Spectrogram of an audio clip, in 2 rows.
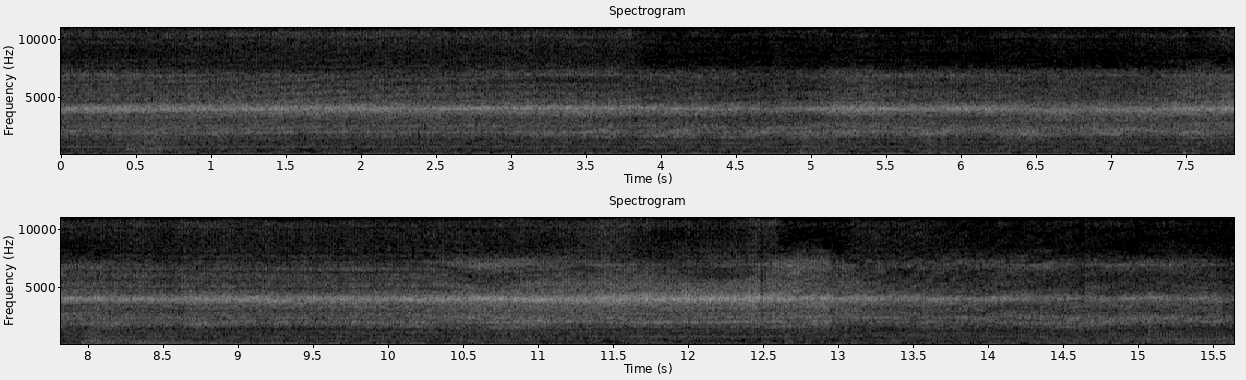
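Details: Nebulizer running on a calf being treated for pneumonia and rapid, labored breathing, loaded with 4 ml normal saline, 2 ml atem injection and 2 ml clenin injection; steady hissing, buzzing motor noise as it mists the medicine.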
